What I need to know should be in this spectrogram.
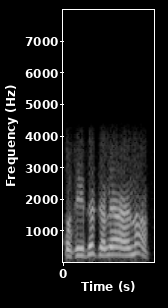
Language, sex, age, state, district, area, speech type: Hindi, male, 60+, Uttar Pradesh, Ayodhya, rural, conversation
